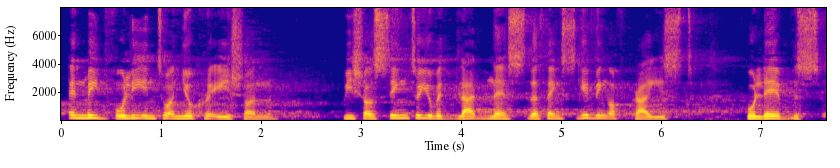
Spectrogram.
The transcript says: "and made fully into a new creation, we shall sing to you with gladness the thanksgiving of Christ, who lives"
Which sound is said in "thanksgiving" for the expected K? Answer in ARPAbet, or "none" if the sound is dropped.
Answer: K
